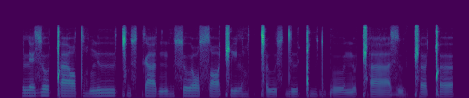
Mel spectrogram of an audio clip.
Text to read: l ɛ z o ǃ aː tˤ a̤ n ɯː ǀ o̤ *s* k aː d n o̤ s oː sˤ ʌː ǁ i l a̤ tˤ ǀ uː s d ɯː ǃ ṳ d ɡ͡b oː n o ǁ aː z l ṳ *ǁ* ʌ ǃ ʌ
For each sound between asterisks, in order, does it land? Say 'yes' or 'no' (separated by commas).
yes, yes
